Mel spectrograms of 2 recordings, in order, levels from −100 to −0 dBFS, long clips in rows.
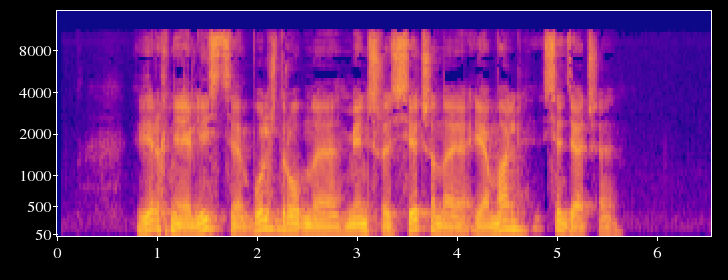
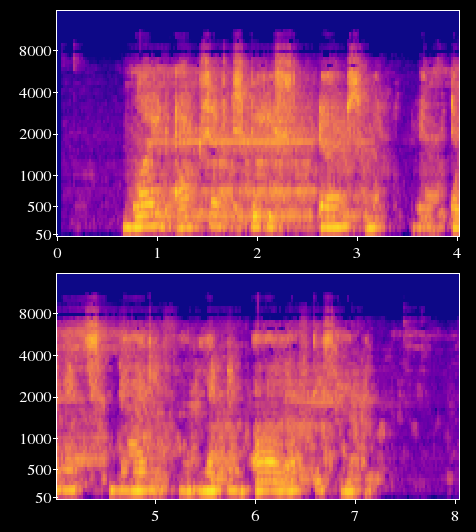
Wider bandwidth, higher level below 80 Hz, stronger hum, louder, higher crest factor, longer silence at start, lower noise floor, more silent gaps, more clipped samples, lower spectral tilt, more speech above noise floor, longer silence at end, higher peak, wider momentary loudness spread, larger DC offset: first, 11.5 kHz vs 9 kHz; first, -42 dBFS vs -56 dBFS; neither; about the same, -17 LUFS vs -15 LUFS; about the same, 16 dB vs 16 dB; first, 0.8 s vs 0.65 s; first, -63 dBFS vs -58 dBFS; neither; neither; about the same, -4 dB/octave vs -5 dB/octave; first, 47 dB vs 42 dB; first, 0.9 s vs 0.75 s; about the same, -2 dBFS vs 0 dBFS; about the same, 8 LU vs 10 LU; neither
